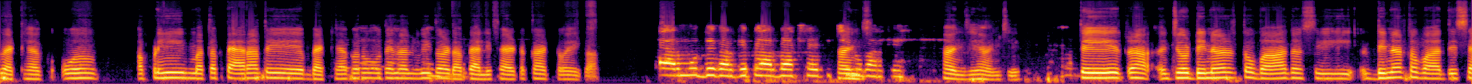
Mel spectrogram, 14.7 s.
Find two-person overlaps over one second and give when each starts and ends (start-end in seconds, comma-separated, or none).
3.3-4.7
